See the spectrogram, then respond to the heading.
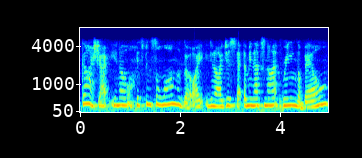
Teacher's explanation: there's this upward tone in her voice that's different than uptalk. Completely different than uptalk.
